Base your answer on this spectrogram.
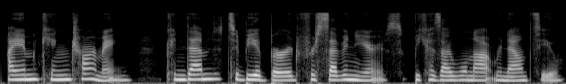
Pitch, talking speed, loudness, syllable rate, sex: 205 Hz, 190 wpm, -17 LUFS, 5.1 syllables/s, female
